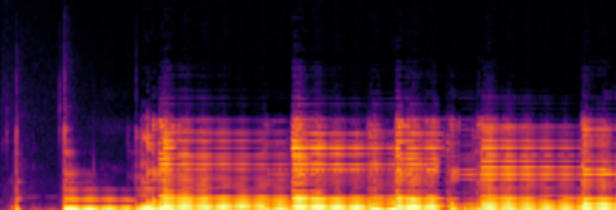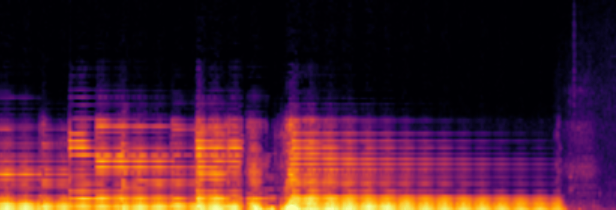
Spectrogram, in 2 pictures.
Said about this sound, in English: let's give it a go to this vintage style tremolo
